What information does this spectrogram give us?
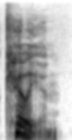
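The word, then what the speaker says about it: Cillian: And it's Killian, with a hard C.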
